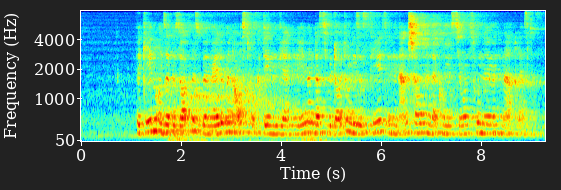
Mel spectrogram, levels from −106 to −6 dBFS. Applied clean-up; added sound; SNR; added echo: none; Wind; 17 dB; reverberation time 2.5 s.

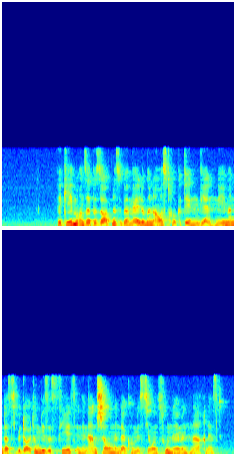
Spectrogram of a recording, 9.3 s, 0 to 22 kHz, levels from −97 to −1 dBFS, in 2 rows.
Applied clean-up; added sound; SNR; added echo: none; none; none; none.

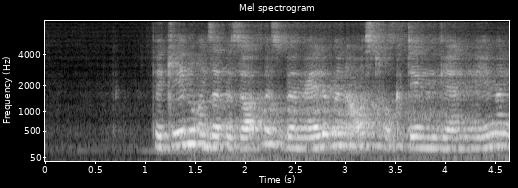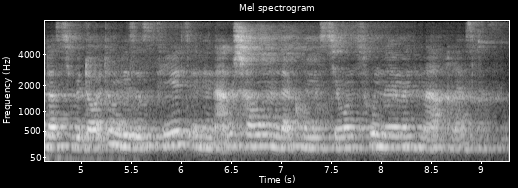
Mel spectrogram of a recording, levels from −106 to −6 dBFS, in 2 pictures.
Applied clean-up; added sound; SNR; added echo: neural separator model SepFormer DNS4.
